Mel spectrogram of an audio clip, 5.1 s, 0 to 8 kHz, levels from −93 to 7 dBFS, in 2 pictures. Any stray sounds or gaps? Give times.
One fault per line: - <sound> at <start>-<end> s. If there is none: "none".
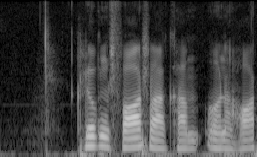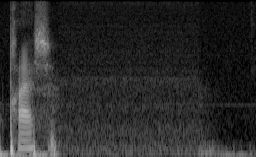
none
